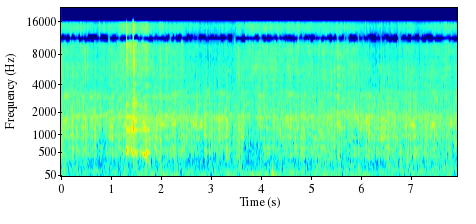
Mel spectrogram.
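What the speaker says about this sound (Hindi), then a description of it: "बारिश भी हो रही भाई" Steady monsoon rain hiss with a dense patter of drops beside a lake, continuous throughout, with a brief louder splash early on; no talking.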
